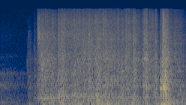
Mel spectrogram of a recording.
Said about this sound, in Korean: 아, 셔터 내렸어.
